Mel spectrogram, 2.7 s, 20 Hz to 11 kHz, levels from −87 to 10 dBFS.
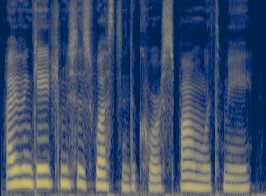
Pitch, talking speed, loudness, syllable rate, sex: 195 Hz, 200 wpm, -18 LUFS, 5.7 syllables/s, female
